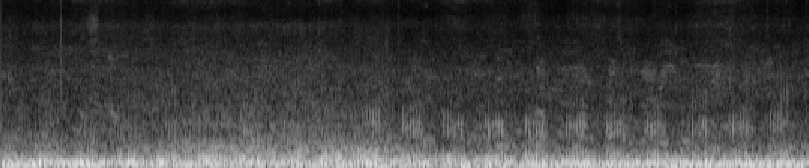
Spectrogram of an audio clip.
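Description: A car engine idles with a deep, rumbling exhaust burble.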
